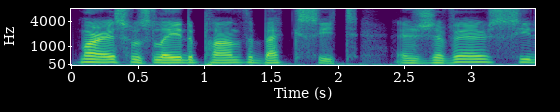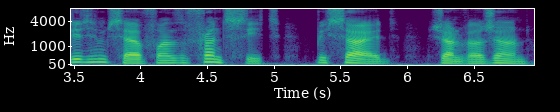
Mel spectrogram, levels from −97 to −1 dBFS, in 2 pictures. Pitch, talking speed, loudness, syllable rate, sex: 125 Hz, 155 wpm, -22 LUFS, 4.2 syllables/s, male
